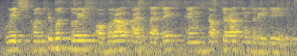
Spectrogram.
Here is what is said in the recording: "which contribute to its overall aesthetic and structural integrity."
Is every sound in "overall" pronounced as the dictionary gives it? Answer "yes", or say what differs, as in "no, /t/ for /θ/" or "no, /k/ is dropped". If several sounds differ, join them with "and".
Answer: no, /b/ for /v/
